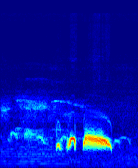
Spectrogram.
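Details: Spotted dove cooing for luring wild birds. A faint murmur leads into two brief rising notes and a prolonged low coo. A soft tail note closes the phrase.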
